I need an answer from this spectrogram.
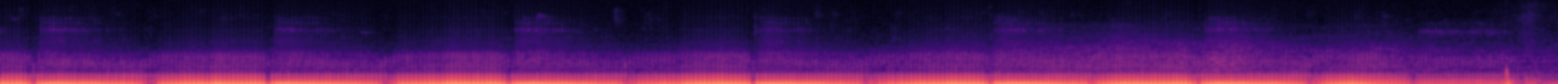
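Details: Pet cat from Taiwan purring close up, a strong, low vibrating drone pulsing in regular breath cycles just over a second apart, with faint soft clicks between some breaths.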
